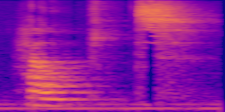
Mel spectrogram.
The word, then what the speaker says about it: helped: you got it helped helped we spell it with Ed but we pronounce it helped let's go now to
